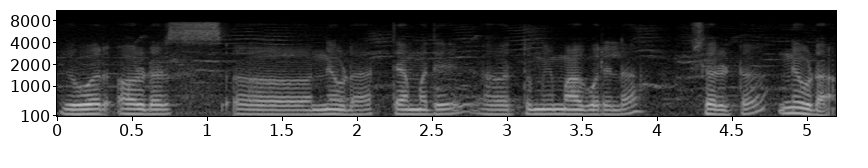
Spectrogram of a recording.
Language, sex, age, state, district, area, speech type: Marathi, male, 30-45, Maharashtra, Osmanabad, rural, spontaneous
